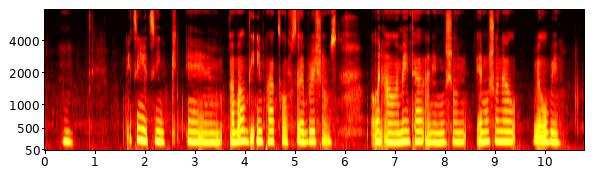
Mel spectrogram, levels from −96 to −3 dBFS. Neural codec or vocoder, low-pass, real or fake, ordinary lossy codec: codec, 16 kHz, 16 kbps, FreqCodec, smaller model; none; fake; none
